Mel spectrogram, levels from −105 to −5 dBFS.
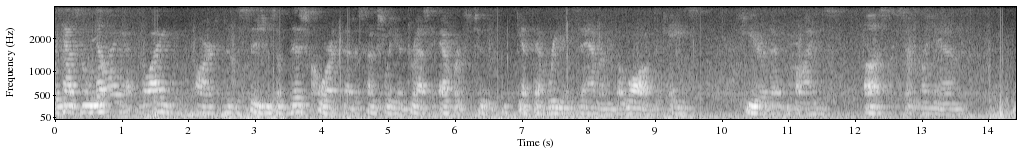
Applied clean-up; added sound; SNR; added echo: none; Wind; 7 dB; reverberation time 0.6 s.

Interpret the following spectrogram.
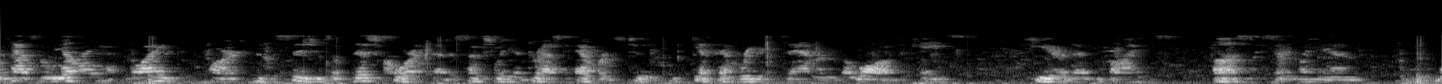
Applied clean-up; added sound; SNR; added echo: classical method WPE with log-MMSE.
